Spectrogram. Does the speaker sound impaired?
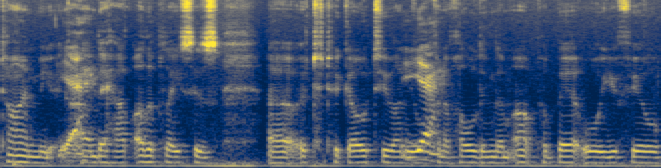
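No.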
